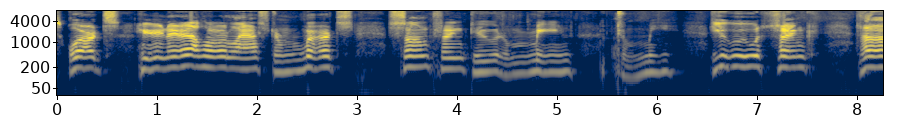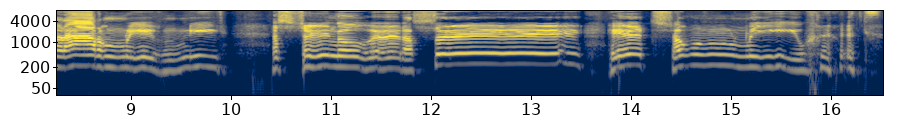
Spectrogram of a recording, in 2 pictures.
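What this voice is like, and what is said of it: Sung impression of a pop singer. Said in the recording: “I can do a good Ronan Keaton impression.”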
